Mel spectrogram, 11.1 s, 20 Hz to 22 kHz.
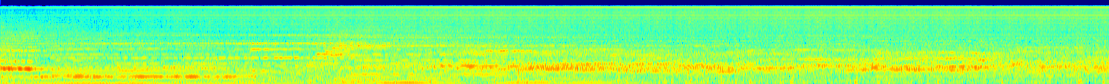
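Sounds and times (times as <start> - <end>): faint music: 0.0 - 11.0
faint voices over sound system: 0.0 - 11.0
loud steady noise: 0.0 - 11.0.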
